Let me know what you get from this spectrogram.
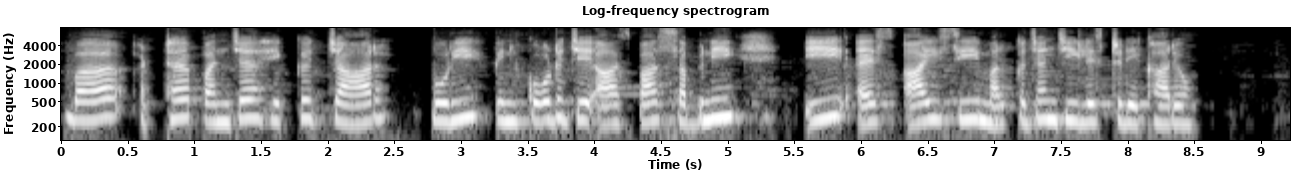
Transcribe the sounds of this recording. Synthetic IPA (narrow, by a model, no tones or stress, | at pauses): ɓɐɐʈʰə̆pɐ̃ɲd͡ʑə̆ɦɪk̆t͡ɕaːɾ | ɓʊɽ̤ipɪnkoːɾɖd͡ʑeːʔaːspaːsːɐbʱɪni | iːeːsaːisiːmɐɾkəd͡ʑənɪ̆d͡ʑiːlɪsʈɗeːkʰaːɾijoː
